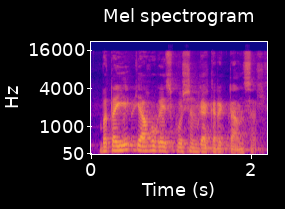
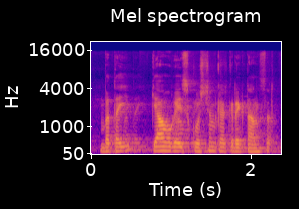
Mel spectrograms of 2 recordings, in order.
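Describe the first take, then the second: The two takes are said the same way.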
